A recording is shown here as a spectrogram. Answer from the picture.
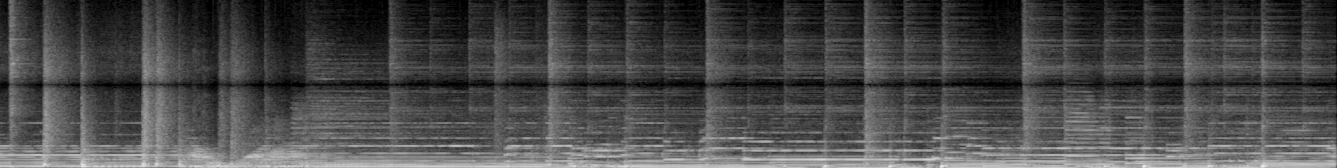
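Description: Live rock band playing an instrumental passage: a drum kit strikes often over held organ-like keyboard chords and electric guitars, with a run of drum hits near the start.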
